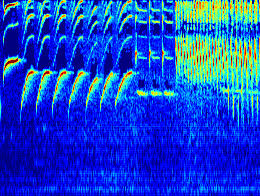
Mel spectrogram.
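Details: White canary in song: a repeated rising whistled phrase about seven times, a brief flat tone, then a fast high rattling trill to the end.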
